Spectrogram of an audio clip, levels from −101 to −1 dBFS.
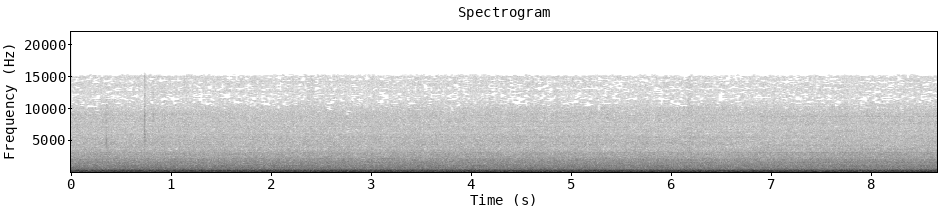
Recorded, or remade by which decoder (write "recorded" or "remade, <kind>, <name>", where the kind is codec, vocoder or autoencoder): recorded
